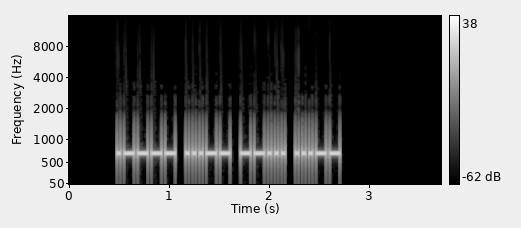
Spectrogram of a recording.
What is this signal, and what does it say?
Morse code, heard as a keyed tone, about 34 wpm, 700 Hz. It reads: 1373
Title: Numbers - Contest Style - 4-Digit 35wpm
